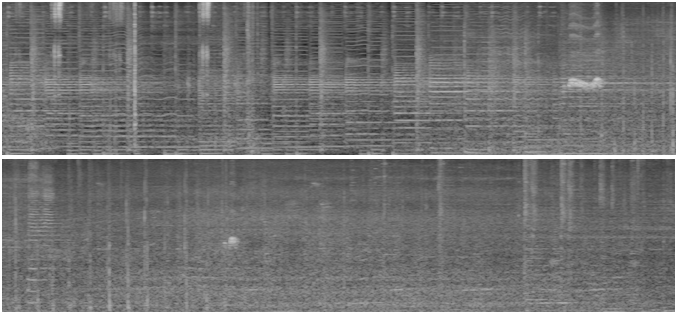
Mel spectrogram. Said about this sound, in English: Hey, train's about to go.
